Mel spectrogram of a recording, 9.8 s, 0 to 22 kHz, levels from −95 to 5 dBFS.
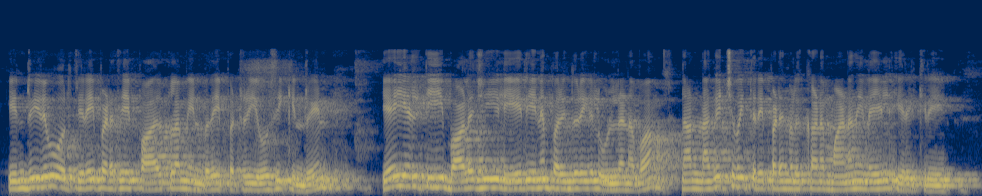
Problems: background sounds at intervals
